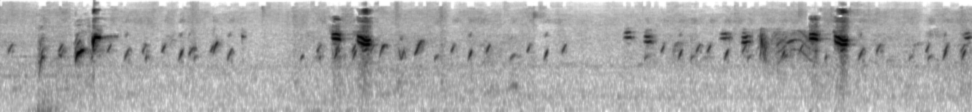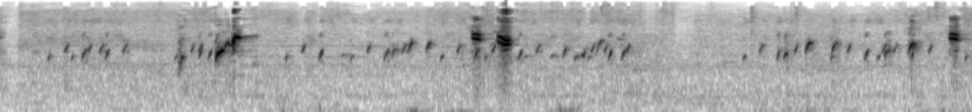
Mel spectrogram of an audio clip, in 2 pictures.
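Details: A continuous European goldfinch bebtebat song for stimulating singing birds: tinkling, liquid twitters with a loud, buzzy, trilled phrase roughly every one to two seconds.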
